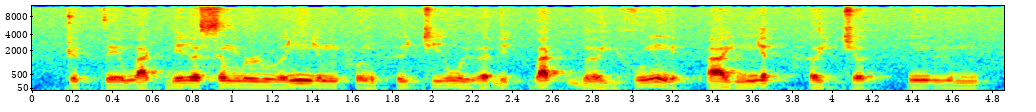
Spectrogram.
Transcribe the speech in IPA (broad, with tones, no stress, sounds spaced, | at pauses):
ʈ ɨ˨˩ t̚ t̪ e˨˩ w a˨˩ k̚ l i˧ ə̯ s ə˧ m ɹ u˨˩˦ ə̯ ɲ e˧ m f ə˨˩˨ ŋ h ɨ˧˥ c i˧˥ w ɨ˨˩˦ ə̯ ɗ i˨˩ k̚ w a˦˥ k̚ ɓ əː˨˩ j f u˧˥ ŋ e˨˩ t̚ ʔ a˧ j ɲ a˦˥ t̚ h ə˧˥ j c ə˦˥ k̚ | ŋ ɨ˨˩ m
